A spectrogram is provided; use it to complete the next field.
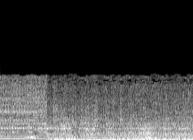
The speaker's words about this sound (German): Darf ich mal fragen, den Fahrer, ist es möglich, den Motor kurz zu starten? Ja, klar, kein Problem. Achtung, starte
